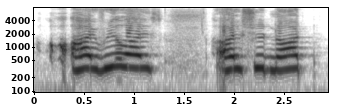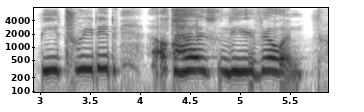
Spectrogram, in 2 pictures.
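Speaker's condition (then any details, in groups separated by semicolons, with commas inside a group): Cerebral palsy, severe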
